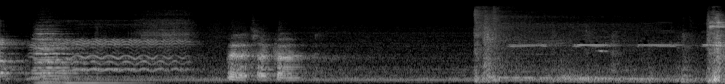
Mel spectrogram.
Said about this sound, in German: Mit der U-Bahn geht es für mich Richtung Odeonsplatz.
